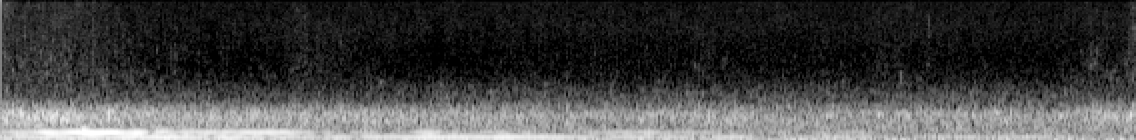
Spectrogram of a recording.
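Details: Whale song: a long, low, steady moan with a faint upper harmonic, holding for about four seconds before fading, over a constant dull underwater rumble.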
